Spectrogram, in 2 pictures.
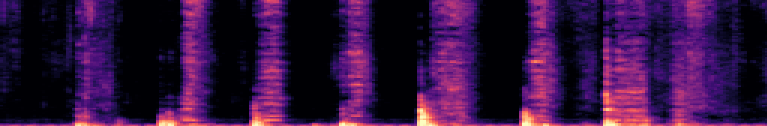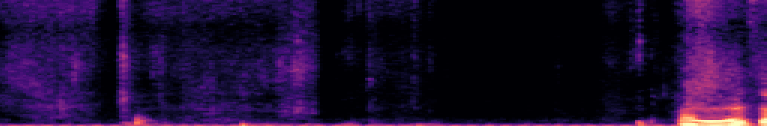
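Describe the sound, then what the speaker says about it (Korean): A knife chops green onions on a cutting board for a Korean radish kimchi, sending a quick run of sharp, close taps that thin out partway through, with brief clatter near the end. "쪽파를 썰었어요"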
